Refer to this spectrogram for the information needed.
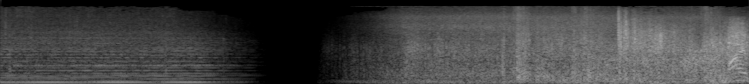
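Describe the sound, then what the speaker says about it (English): Warships lay down a heavy artillery barrage during the D-Day landings: after a tonal passage and a short silence, a dense, roaring wall of booms and rumbling blasts builds and stays loud to the end. "Warships lay down a withering barrage,"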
